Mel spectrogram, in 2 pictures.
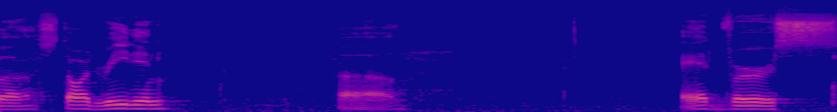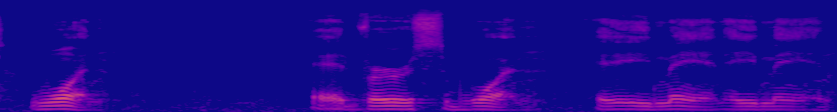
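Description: A man's voice: mid-range voice, darkish tone. An older man preaching a sermon from the pulpit of a church sanctuary, drawing out his words and repeating amens. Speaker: pastor. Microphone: pulpit microphone, far camera.

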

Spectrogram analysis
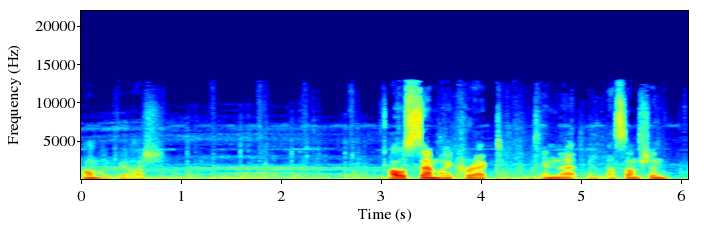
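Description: A man's voice: lowish voice, animated, takes it slowly, gravelly, a little hiss or hum. A young man giving casual gameplay commentary with playful, self-mocking banter.

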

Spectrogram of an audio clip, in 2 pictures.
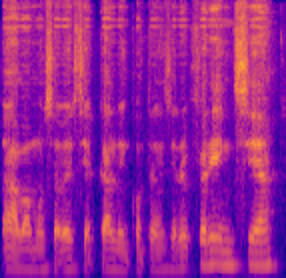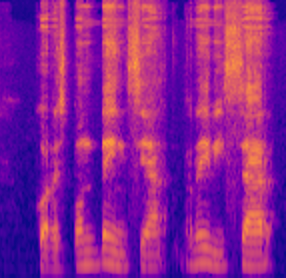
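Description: A man's voice: medium pitch, fairly even intonation, unhurried, a little mellow. A man teaching a computer class, talking the students through each step and often checking in with them. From Peru. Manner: walks through steps aloud, keeps checking with "¿ve?" and "chicos"; asks questions in a student's voice, then answers them. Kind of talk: screen-recorded computer class.

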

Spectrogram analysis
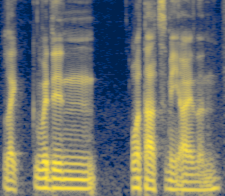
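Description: Streaming a game, a man with a fairly low, gravelly voice chats casually and giggles often. His commentary is informal and conversational, delivered slowly in a steady tone.

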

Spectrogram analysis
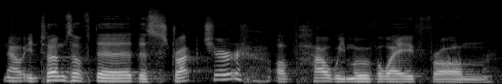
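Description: Speaking from a dark stage with a projection screen behind him, a man gives a conference presentation through a handheld microphone, with English as his first language. The voice is mid-range and darkish in tone; he sounds considered, pausing on ums and restarting often, all under the long reverb of a large theatre.

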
